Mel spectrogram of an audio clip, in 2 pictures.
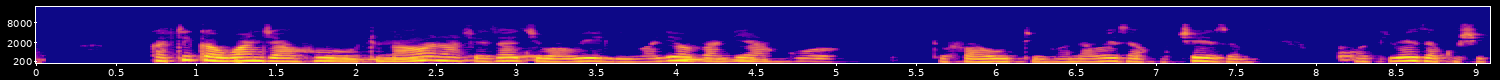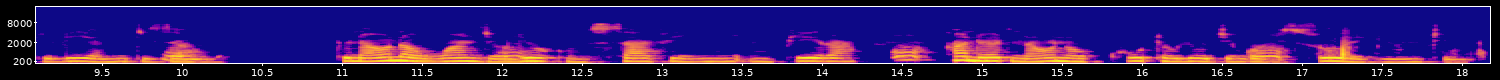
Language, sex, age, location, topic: Swahili, female, 25-35, Mombasa, education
